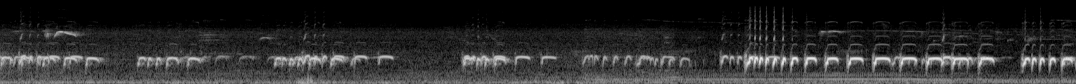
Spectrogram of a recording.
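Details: A lively chorus of local zebra doves in the wild: loud bursts of rapid staccato coos, phrases repeating several times a second, overlapping callers and occasional high chirps from other birds.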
